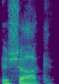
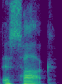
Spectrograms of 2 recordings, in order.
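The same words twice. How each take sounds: First: The s and h merge into one sh sound. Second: The s and h are said as separate sounds. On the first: The speaker calls it wrong. "I used to say Ishaq" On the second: The speaker calls it right. "Nabil would go, it's Ishaq"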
